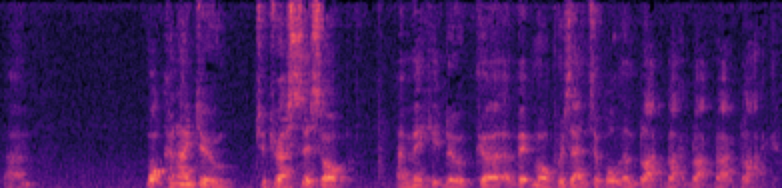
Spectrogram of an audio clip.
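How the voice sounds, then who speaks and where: A man giving a casual hands-on demonstration, halting and thinking aloud as he repeats phrases. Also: on the low side, fairly even intonation. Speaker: presenter of a hobby project. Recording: roomy, distant mic, faint noise.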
